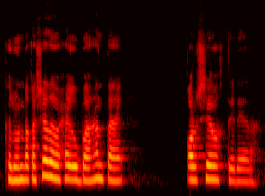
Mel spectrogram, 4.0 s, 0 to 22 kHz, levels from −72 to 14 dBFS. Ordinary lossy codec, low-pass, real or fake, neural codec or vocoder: none; none; real; none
